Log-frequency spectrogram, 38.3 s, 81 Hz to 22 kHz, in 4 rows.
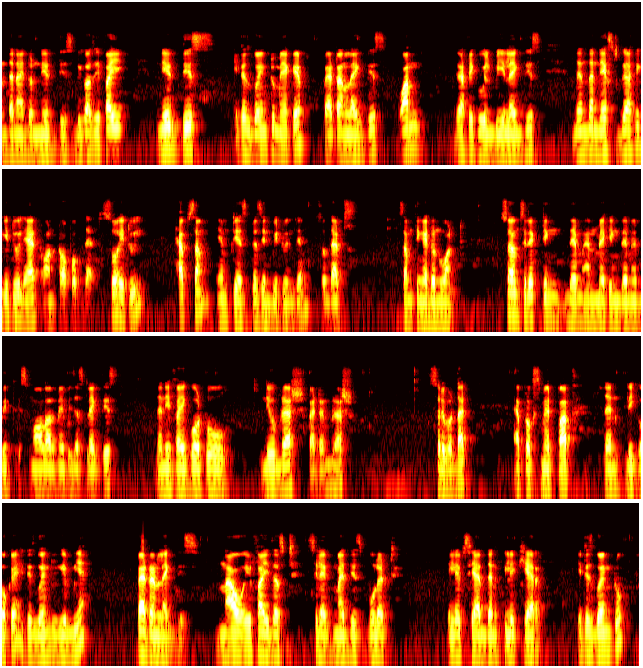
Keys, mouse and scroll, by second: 2.8 scroll up 1, 4.1-4.6 alt+scroll down 1, 4.6 click, 7.7-11.1 alt+drag, 12.3 click, 15.3 Delete, 16.7 click, 19.1 shift+click, 22.2-27.8 drag, 33.2 click.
